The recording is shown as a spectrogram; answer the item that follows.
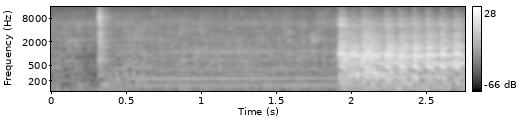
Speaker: yeah. All right, now I'm super curious about whether that WattCycle battery is gonna work in the same kind of arrangement.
